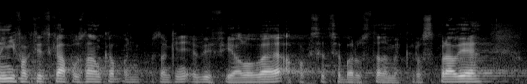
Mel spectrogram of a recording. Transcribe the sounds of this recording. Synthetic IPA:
nɪɲiːfakt̪ɪt͡skaːpo̞znaːmkapaɲiːposlaŋkɪɲɛʔɛvɪfɪjalo̞vɛːʔa̰paksɛt̪r̥ɛbado̞st̪anɛmɛkɾo̞spɾavjɛ

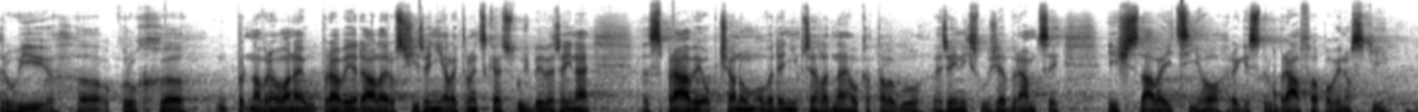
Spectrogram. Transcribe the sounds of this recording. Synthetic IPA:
d̪ɾuɦiː | okɾux | unavr̩ɦo̞vanɛːʔuːpɾavɪjɛdaːlɛɾo̞sʃiːr̝ɛɲiːɛlɛk̚t̪ɾo̞nɪt͡skɛːsluʒbɪvɛr̝ɛjnɛː | spɾaːvɪʔo̞pt͡ʃanuːmʔo̞̰vɛdɛɲiːpr̝̥ɛɦlɛdnɛːɦo̞kat̪alo̞ɡuvɛrɛjniːxsluʒɛpvɾaːmt͡sɪ | jɪʃst̪aːvajiːt͡siːɦo̞ɾɛɡɪst̪ɾupɾaːfapo̞vɪno̞sciː

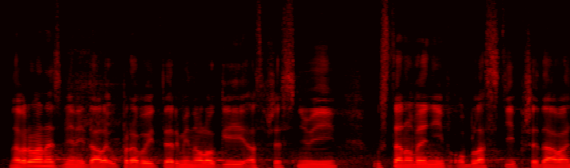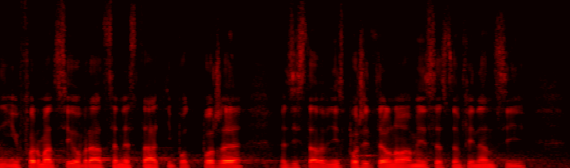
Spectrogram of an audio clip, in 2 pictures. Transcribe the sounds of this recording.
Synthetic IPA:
navr̩ɦovanɛːzmɲɛnɪdaːlɛʔupɾavujiːt̪ɛɾmɪno̞lo̞ɡɪjɪaspr̥ɛsɲujiː | ʔust̪ano̞vɛɲiːfʔo̰blascipr̥ɛdaːvaːɲiːɪnfo̞ɾmat͡siːo̞vɾaːt͡sɛnɛːst̪aːt̪ɲiːpo̞t̪̚po̞r̝ɛ | mɛzɪst̪avɛbɲiːspo̞rɪt̪ɛlnowamɪnɪst̪ɛɾst̪vɛmfɪnant͡siː

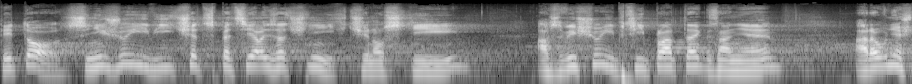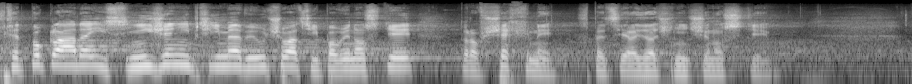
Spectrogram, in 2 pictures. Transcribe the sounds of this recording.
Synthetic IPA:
t̪ɪt̪o̞sɲɪʒujiːviːt͡ʃɛt̪spɛt͡sɪalɪzat͡ʃɲiːxt͡ʃɪno̞sciː | ʔazvɪʃujiːpr̝̥iːplat̪ɛɡzaɲɛ | ʔaɾo̞vɲɛʃpr̥ɛt̪̚po̞klaːdajiːsɲiːʒɛɲiːpr̝̥iːmɛːvɪut͡ʃo̞vat͡siːpo̞vɪno̞scɪpɾo̞fʃɛxnɪ̰spɛt͡sɪalɪzat͡ʃɲḭːt͡ʃɪno̞scɪ̰

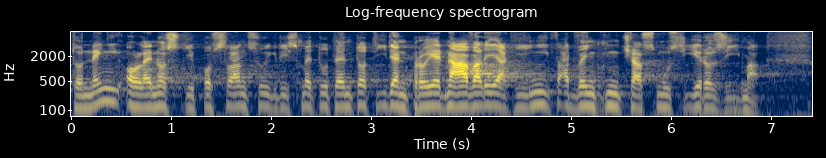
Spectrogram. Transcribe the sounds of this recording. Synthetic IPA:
t̪o̞nɛɲiːʔo̞lɛno̞scɪpo̞slant͡suːɡdɪʃsmɛt̪ut̪ɛnt̪o̞t̪iːdɛnpɾo̞jɛdnaːvalɪjakjɪɲiːfʔadvɛnt̪ɲiːt͡ʃasmusiːɾo̞ziːma̰t̪

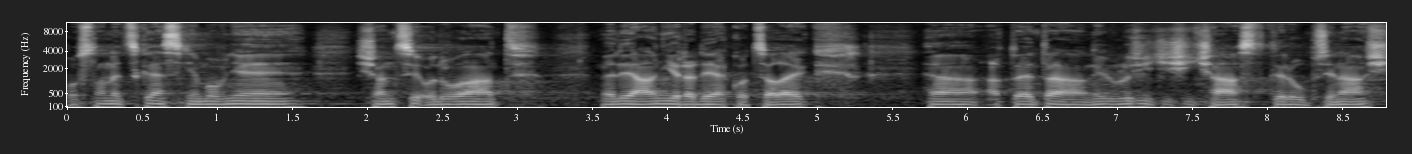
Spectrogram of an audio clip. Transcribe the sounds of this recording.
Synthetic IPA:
po̞slanɛt͡skɛːsɲɛmo̞vɲɛ | ʃant͡sɪʔo̞dvo̞lat̪ | mɛdɪaːlɲiːɾadɪjako̞t͡sɛlɛk | ʔat̪ojɛt̪anɛjduːlɛʒɪcɛjʃiːt͡ʃaːst̪̚k̚t̪ɛɾowpr̝̥ɪnaːʃi̥ː

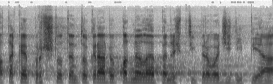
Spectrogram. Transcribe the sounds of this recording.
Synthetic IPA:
at̪akɛːpɾot͡ʃt̪ot̪ɛnt̪o̞kɾaːd̪dopadnɛlɛːpɛnɛʃpr̥iːpɾavad͡ʒiːdiːpiːa

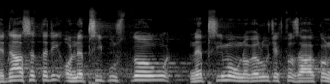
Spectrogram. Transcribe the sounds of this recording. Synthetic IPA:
jɛdnaːsɛt̪ɛdɪʔo̞nɛpr̝̥iːpust̪nownɛpr̥iːmo̞wnovɛlucɛxt̪o̞zaːko̞nu

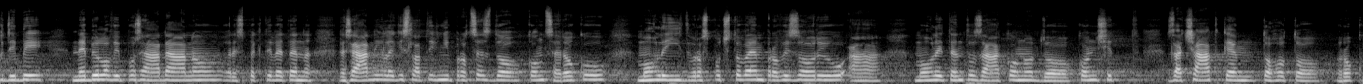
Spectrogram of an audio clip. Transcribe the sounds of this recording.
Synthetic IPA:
ɡdɪbɪ | nɛbɪlo̞vɪpo̞r̝aːdaːno̞ɾɛspɛkt̪ɪvɛt̪ɛn | r̝aːdniːlɛɡɪslat̪ɪvɲiːpɾo̞t͡sɛsdo̞ko̞nt͡sɛɾo̞ku | mo̞ɦlɪjiːt̪vɾo̞spot͡ʃt̪o̞vɛːmpɾo̞vɪzo̞ɾɪuʔa | mo̞ɦlɪt̪ɛnt̪o̞zaːko̞ndo̞ko̞nt͡ʃɪt̪ | zat͡ʃaːt̪kɛmt̪o̞ɦo̞t̪o̞ɾoku

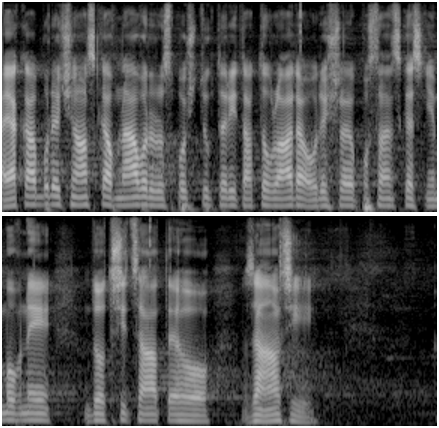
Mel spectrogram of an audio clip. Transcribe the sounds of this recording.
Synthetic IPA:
ʔajakaːbudɛt͡ʃaːst̪kavnaːvoduɾospo̞t͡ʃt̪ukt̪ɛɾiːt̪at̪o̞vlaːdao̞dɛʃlado̞po̞slanɛt͡skɛːsɲɛmo̞vnɪdo̞t̪r̝̥ɪt͡saːt̪ɛːɦo̞zaːr̝ḭː

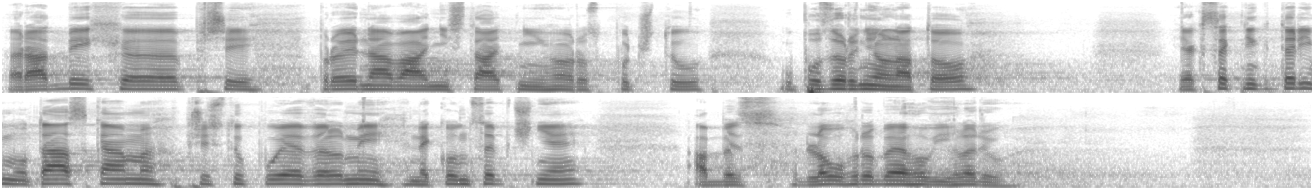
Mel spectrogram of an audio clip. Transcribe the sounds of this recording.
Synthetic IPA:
ɾaːd̪̚bɪxpr̝̥ɪpɾo̞jɛdnaːvaːɲiːst̪aːt̪ɲiːɦo̞ɾo̞spo̞t͡ʃt̪u | ʔupo̞zo̞ɾɲɪlnat̪o̞ | jaksɛkɲɛk̚t̪ɛɾiːmʔo̞t̪aːskaːmpr̝̥ɪst̪upujɛvɛlmɪnɛko̞nt͡sɛpt͡ʃɲɛ | ʔa̰bɛzdlowɦodo̞bɛːɦo̞viːɦlɛdu

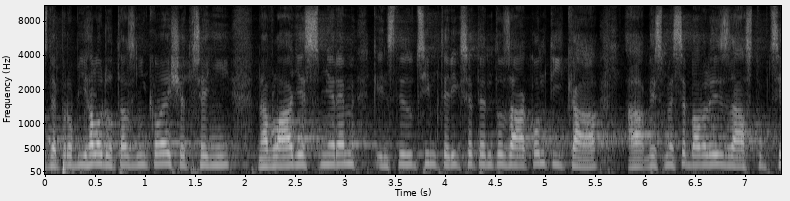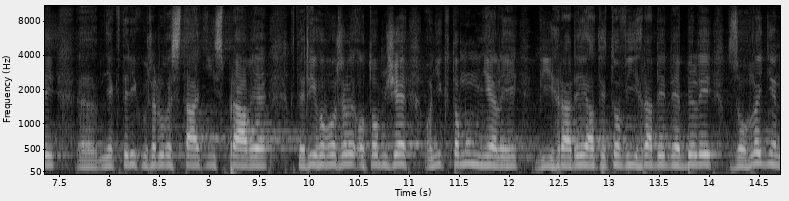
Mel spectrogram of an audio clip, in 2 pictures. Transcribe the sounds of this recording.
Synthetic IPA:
zdɛpɾo̞biːɦalo̞do̞t̪azɲikovɛːʃɛt̪r̝̥ɛɲiː | navlaːɟɛsmɲɛɾɛmkʔɪnst̪ɪt̪ut͡siːmkt̪ɛɾiːxsɛt̪ɛnt̪o̞zaːko̞nt̪iːkaː | ʔamɪsmɛsɛbavɪlɪzzaːst̪upt͡sɪ | ɲɛkt̪ɛɾiːxuːraduːvɛst̪aːt̪ɲiːspɾaːvjɛkt̪ɛriːɦo̞vo̞rɪlɪʔo̞t̪o̞mʒɛʔo̞ɲɪkt̪o̞mumɲɛlɪ | viːɦɾadɪat̪ɪt̪o̞viːɦɾadɪnɛbɪlɪzo̞ɦlɛdɲɛnɪ

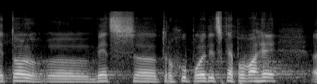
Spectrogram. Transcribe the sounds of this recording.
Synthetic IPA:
ɛt̪ovjɛt͡st̪ɾo̞xupolɪt̪ɪt͡skɛːpo̞vaɦɪ

